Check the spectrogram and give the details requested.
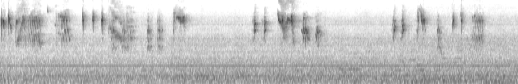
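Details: Black-browed reed warbler, prized for its coarse voice as a lure to trigger other birds, sings short clusters of sharp, scratchy chips and squeaks separated by brief pauses, with a low background hum.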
